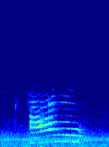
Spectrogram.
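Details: Pet cat indoors in a bathroom, crying because it wants to use the toilet: one drawn-out, slightly wavering meow lasting under a second, with a steady electrical hum in the background.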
